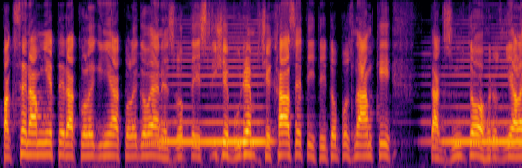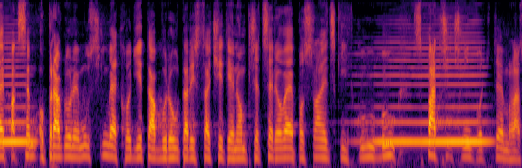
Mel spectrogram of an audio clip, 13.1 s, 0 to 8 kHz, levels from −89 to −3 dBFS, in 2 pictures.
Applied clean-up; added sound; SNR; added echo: neural mask model RNNoise.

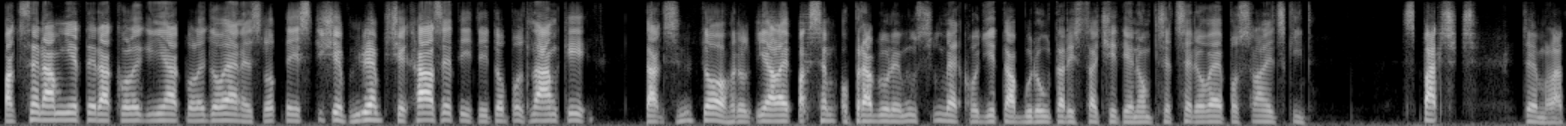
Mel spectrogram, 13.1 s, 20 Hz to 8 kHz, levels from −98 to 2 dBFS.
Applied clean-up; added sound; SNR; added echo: neural diffusion model UNIVERSE++.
